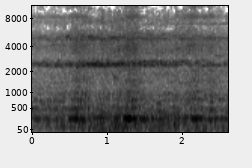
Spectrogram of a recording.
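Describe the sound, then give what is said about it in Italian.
A regional train, the 17:58 from Roma Ostiense to Viterbo Porta Fiorentina, rolls into the station at platform 2, its wheels giving off a sustained metallic squeal over a steady mechanical rumble for the whole stretch, with no voices. “treno regionale delle ore 17:58 proveniente da Roma Ostiense e diretto a Viterbo Porta Fiorentina è in arrivo dal binario 2.”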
